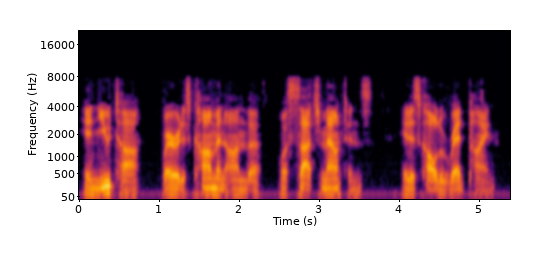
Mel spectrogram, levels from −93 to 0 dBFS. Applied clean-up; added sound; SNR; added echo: none; none; none; none.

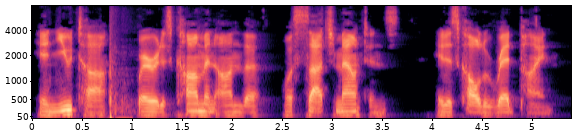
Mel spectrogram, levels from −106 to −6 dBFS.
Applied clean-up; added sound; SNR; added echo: classical method log-MMSE.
